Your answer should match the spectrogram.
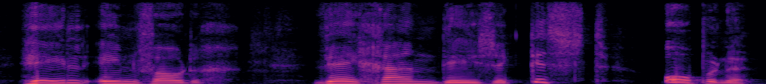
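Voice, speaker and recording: A man's voice: fairly high pitch, expressive, slow pace, darkish tone, dry recording. A man voicing a pompous, solemn and easily irritated village mayor in a children's story, with formal, declamatory delivery. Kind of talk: children's story character acting.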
